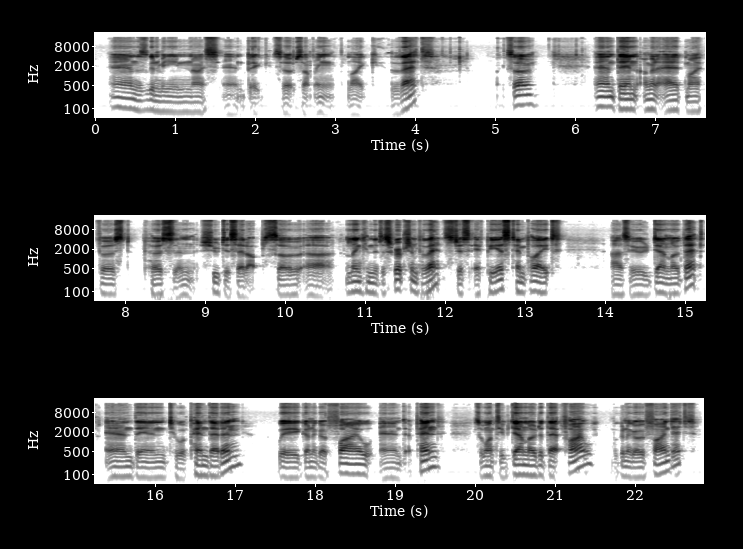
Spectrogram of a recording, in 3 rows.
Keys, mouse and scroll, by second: 2.6 a, 4.6 s, 5.0-7.8 drag, 15.0-16.0 drag, 16.0-16.6 middle drag, 16.8 middle drag.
